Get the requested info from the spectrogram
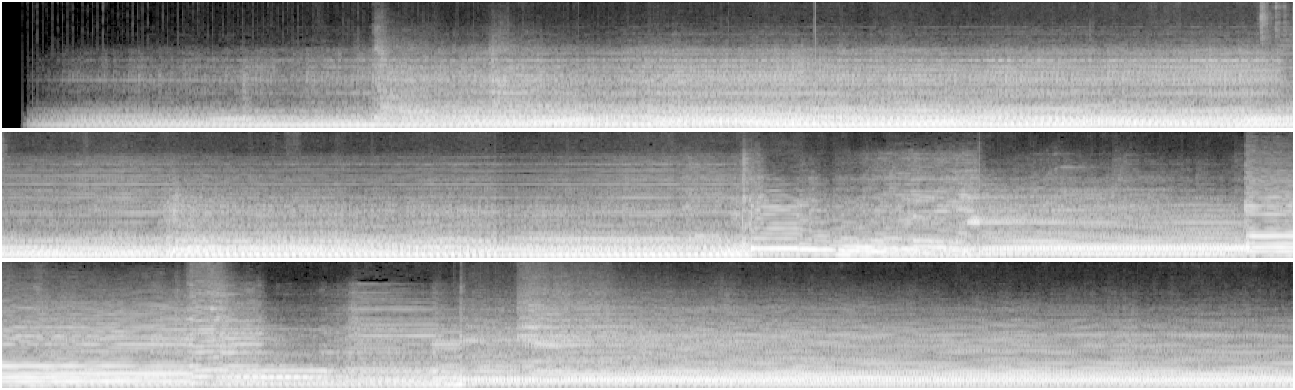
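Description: Two electric bass guitars played through effects pedals in an ambient noise piece: sustained low drones that fade in over the first few seconds, several notes gliding downward about halfway through, then new held notes ringing on.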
